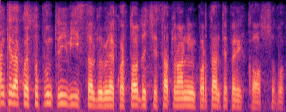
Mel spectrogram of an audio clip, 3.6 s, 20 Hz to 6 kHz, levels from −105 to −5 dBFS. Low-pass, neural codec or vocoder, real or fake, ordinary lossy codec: 5.4 kHz; codec, 16 kHz, 16 kbps, FreqCodec, larger model; fake; Opus, 16 kbps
